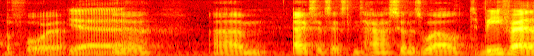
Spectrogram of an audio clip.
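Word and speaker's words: XXXTentacion: You know, XXX Tentacion as well. To be fair, like XXX, I don't know how to say it. It's XXX. I think it's Tentacion.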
